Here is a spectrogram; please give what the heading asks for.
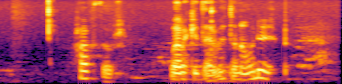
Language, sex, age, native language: Icelandic, female, 15, Icelandic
